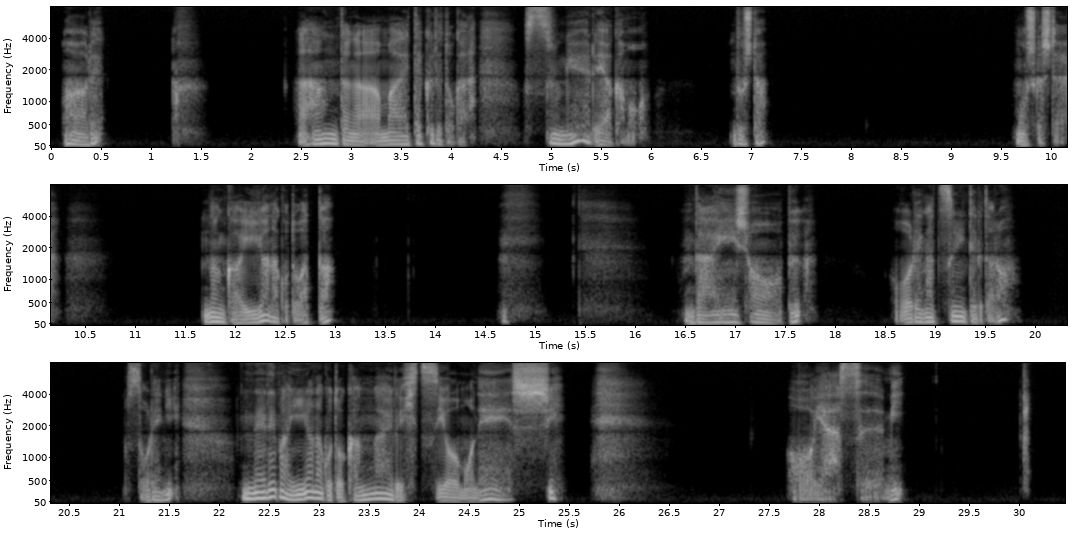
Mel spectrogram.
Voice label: おやすみボイス

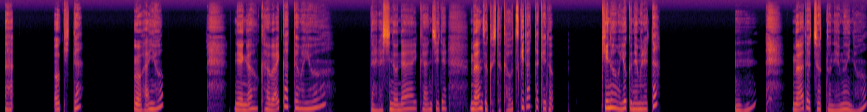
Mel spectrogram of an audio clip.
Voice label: おはようレロちゅぱボイス 効果音なし

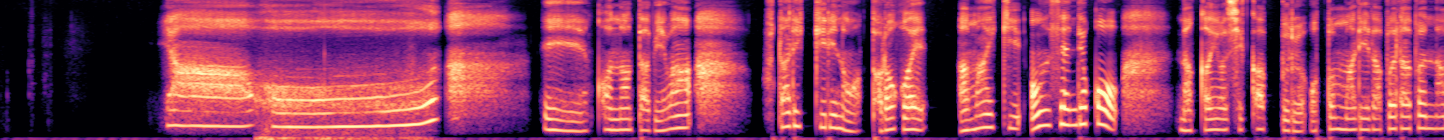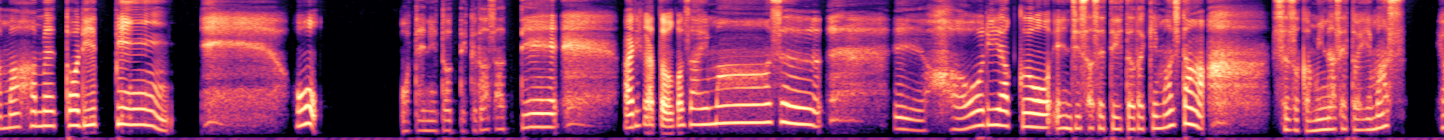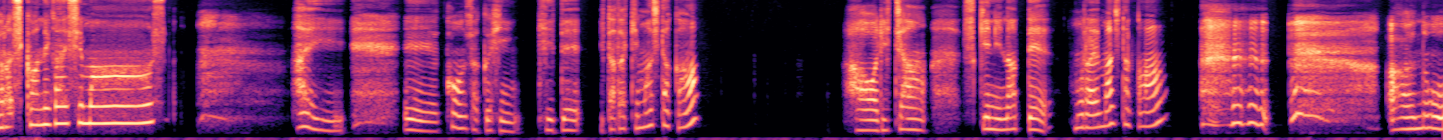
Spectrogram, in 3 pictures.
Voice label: フリートーク

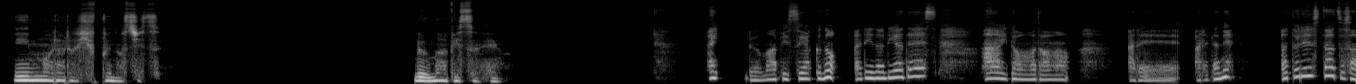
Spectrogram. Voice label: フリートーク

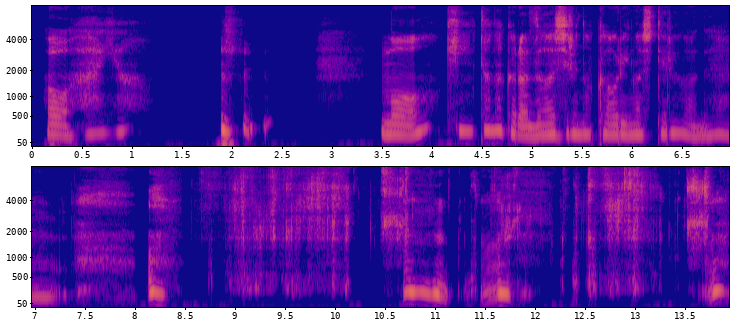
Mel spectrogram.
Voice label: アラーム 姉

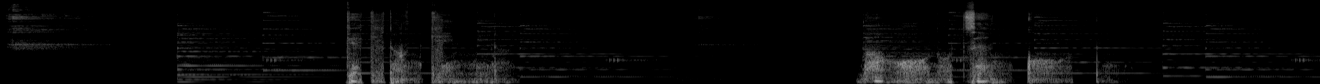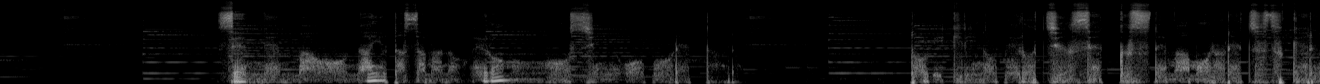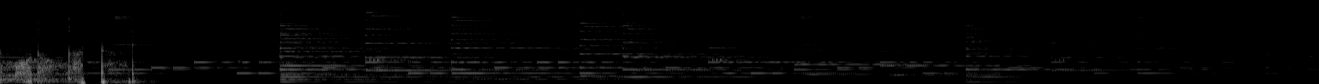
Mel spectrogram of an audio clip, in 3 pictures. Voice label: タイトルコール

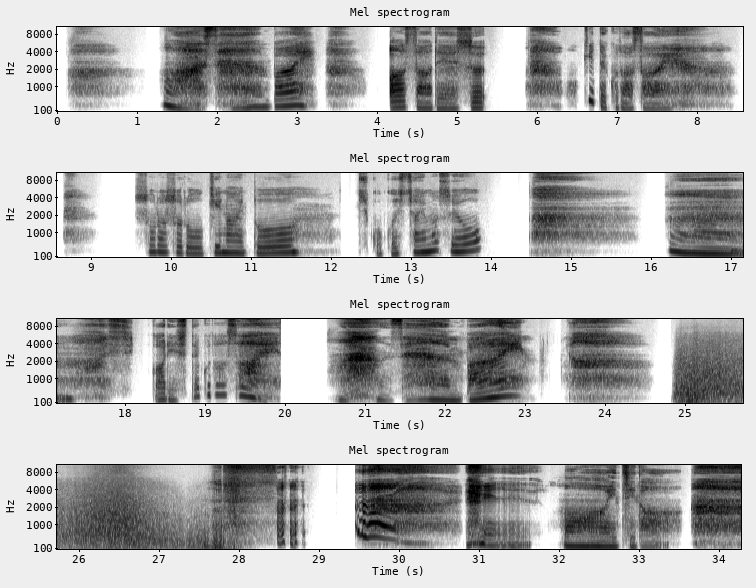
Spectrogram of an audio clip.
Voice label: スマホ用目覚ましボイス; SE有り

